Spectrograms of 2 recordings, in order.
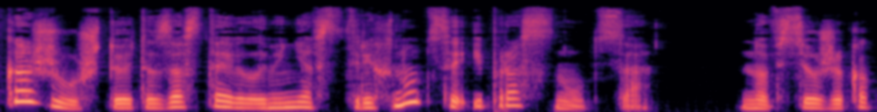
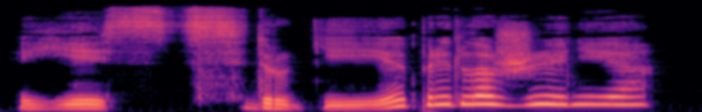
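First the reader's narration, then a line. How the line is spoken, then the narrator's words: Mocking hiss. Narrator (Russian): Насмешливо прошипел наш горе-проводник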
